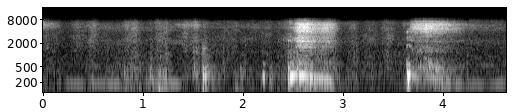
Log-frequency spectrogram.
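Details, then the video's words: Sleeping pug twitching indoors, giving two loud, breathy, hissing snore bursts about a second apart, rough and noisy, with quieter snuffling breaths and faint rustles between them. "Мопс храпит и дергается"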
